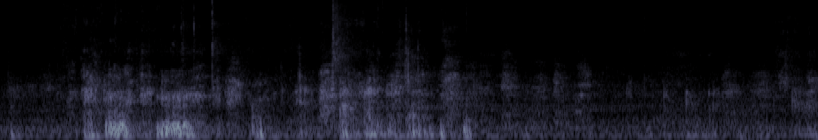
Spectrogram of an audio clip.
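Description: A dog mouthing a person's hand in play, making two loud, low throaty sounds about a second in, then a string of shorter ones, with panting.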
